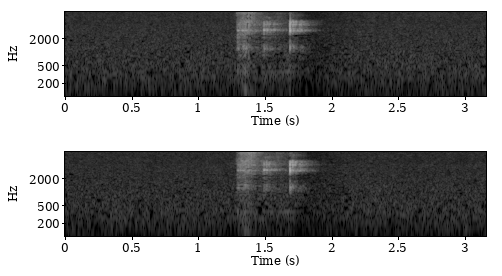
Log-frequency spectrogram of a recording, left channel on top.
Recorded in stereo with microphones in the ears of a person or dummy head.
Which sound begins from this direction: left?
Keys jangling, at 1.3 s.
